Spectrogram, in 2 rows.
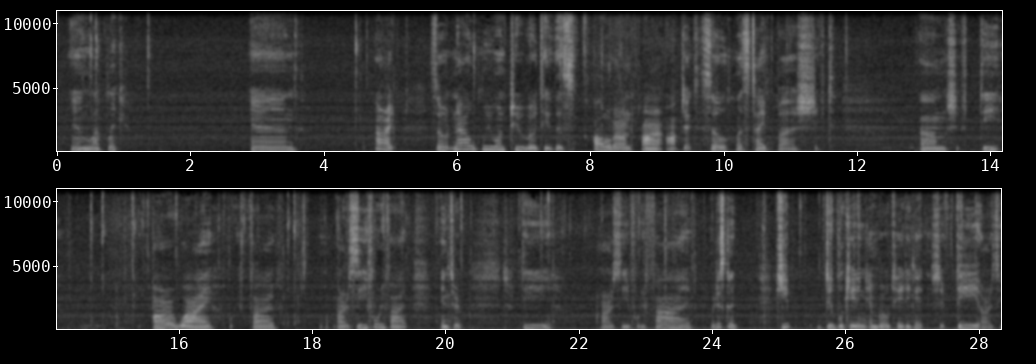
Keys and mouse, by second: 1.4-3.1 drag, 5.0 middle click, 6.4-8.0 drag, 14.0 shift+d, 15.7 r, 18.5 r, 21.1 shift+d, 22.4 r, 25.8 shift+d, 28.0 r.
